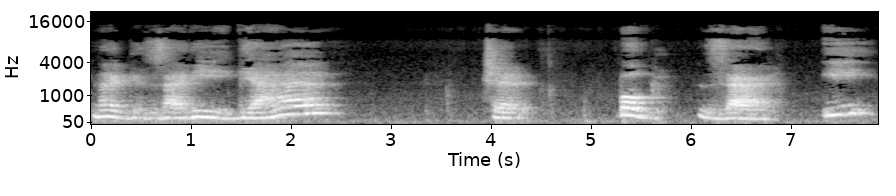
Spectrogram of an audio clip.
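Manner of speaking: Neg, zari, gar, Che, bog, zar, i split apart with pauses; scanning syllables. Shown as a demonstration. Teacher marking short and long syllables for a student. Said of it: "Short, long, short, long".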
